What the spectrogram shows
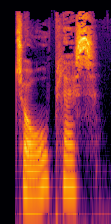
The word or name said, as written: torveplads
